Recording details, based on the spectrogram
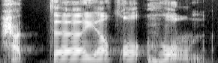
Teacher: طا کو ہلا کر پڑھنا ہے, موٹا کر کے پڑھنا ہے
